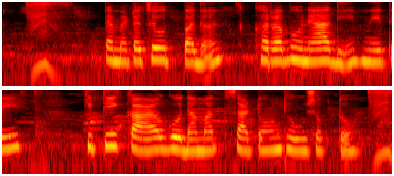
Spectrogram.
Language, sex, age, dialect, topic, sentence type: Marathi, female, 18-24, Standard Marathi, agriculture, question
